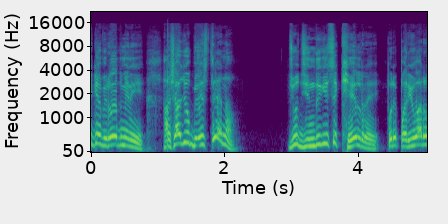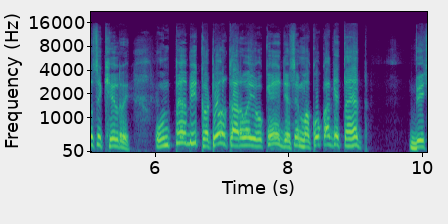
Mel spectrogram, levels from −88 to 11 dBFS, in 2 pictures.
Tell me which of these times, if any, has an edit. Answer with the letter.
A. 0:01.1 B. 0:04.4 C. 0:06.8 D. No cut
A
